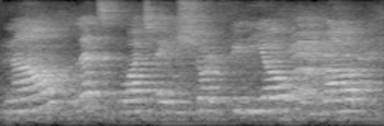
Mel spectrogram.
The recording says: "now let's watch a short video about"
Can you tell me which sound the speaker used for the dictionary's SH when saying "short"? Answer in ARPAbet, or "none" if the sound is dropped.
SH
